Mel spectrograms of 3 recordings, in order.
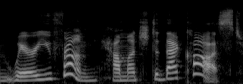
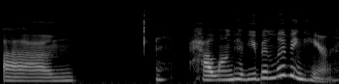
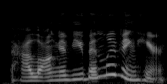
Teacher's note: It drops at the end because I'm inviting the person to answer and give me more information.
